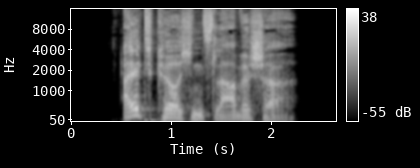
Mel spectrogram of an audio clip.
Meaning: inflection of altkirchenslawisch: 1. strong/mixed nominative masculine singular 2. strong genitive/dative feminine singular 3. strong genitive plural
- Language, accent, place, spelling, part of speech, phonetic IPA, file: German, Germany, Berlin, altkirchenslawischer, adjective, [ˈaltkɪʁçn̩ˌslaːvɪʃɐ], De-altkirchenslawischer.ogg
